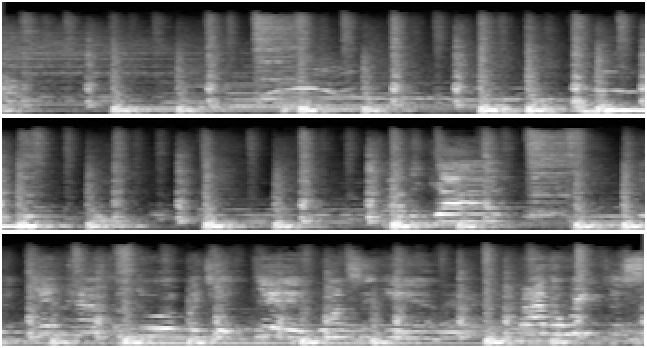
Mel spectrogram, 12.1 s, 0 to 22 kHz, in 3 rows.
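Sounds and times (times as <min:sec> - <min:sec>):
drum kit beat: 0:00.0 - 0:12.0
upbeat band music: 0:00.0 - 0:12.0.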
